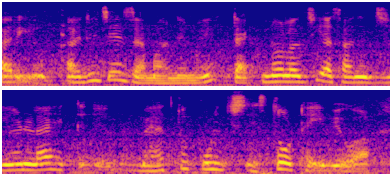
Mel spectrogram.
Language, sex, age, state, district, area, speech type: Sindhi, female, 45-60, Gujarat, Kutch, rural, spontaneous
